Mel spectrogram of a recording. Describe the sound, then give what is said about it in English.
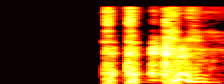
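Someone clears their throat in a short, rough burst of a few quick, gravelly pulses, heard alone with nothing else around it. “every time I need to talk, I need to clear my throat.”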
